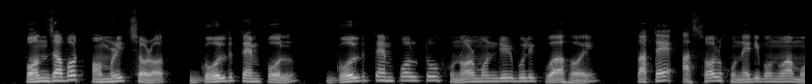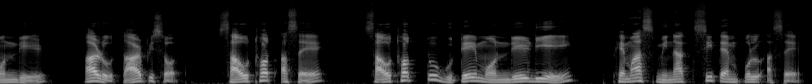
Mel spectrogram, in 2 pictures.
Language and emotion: Assamese, neutral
